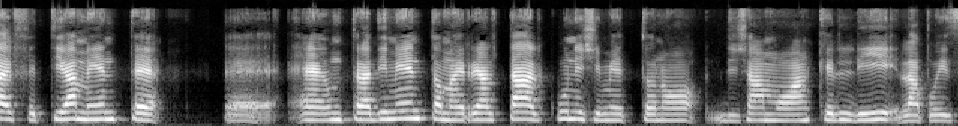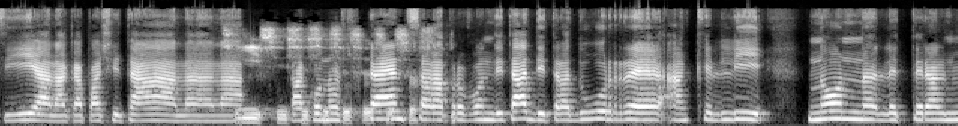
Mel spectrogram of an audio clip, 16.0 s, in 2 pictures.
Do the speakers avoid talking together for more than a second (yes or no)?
no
